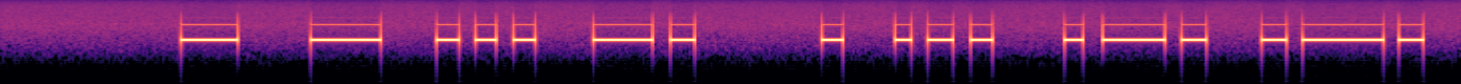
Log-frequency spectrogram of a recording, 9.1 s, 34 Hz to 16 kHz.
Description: Morse code, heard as a keyed tone, hand-sent with a straight key, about 10 wpm, 860 Hz. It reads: TTSN ESRR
